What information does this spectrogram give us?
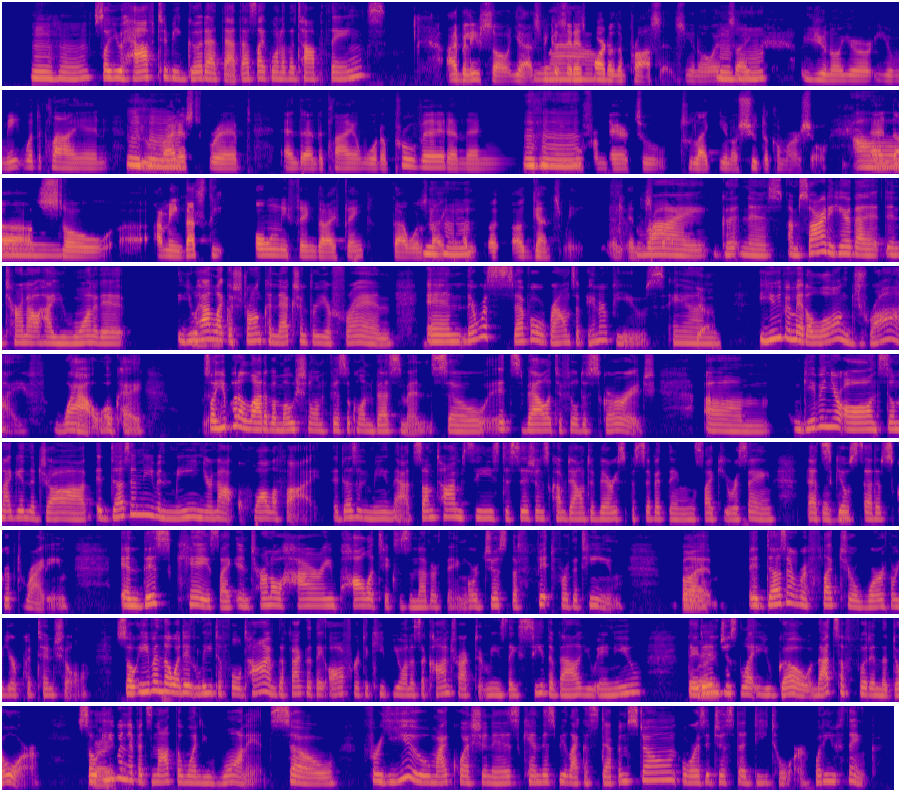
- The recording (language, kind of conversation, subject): English, advice, How do I recover my confidence and prepare better after a failed job interview?
- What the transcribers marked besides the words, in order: drawn out: "Oh"; stressed: "only"; other background noise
